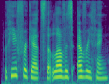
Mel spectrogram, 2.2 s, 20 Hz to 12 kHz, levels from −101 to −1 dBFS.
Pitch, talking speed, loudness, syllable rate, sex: 210 Hz, 190 wpm, -19 LUFS, 5.6 syllables/s, female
